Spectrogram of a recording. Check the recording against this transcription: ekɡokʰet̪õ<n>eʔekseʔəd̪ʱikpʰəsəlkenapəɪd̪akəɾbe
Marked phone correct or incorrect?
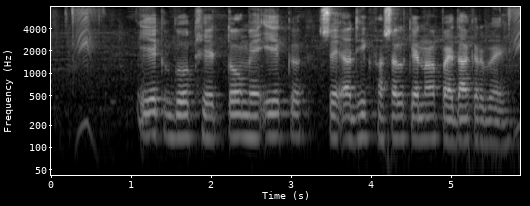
incorrect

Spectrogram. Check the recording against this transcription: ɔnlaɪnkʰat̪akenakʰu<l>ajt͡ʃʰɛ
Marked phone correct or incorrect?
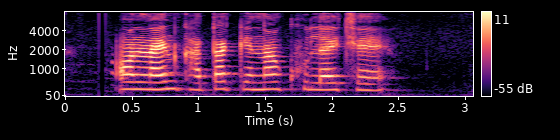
correct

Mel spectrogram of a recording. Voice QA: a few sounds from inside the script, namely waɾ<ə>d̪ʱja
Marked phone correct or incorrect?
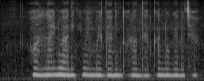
incorrect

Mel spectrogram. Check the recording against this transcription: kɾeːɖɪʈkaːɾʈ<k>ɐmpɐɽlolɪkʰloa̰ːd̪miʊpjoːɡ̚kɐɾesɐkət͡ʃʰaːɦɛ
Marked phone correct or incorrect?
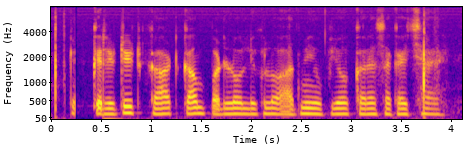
correct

